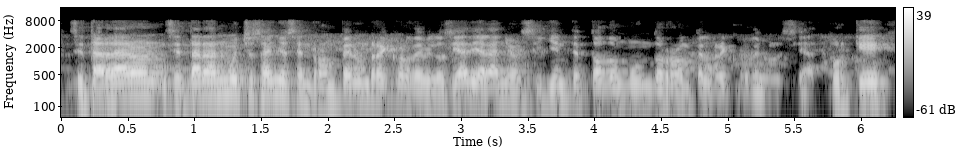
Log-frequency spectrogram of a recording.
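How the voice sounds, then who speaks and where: A man telling a motivational story, animated, with many fillers and restarts. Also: fairly high pitch, fast talker. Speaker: motivational speaker.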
